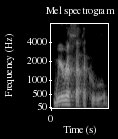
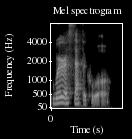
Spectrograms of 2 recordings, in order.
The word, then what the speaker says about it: Weerasethakul: Apichatpong Weerasethakul. – Weerasethakul.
